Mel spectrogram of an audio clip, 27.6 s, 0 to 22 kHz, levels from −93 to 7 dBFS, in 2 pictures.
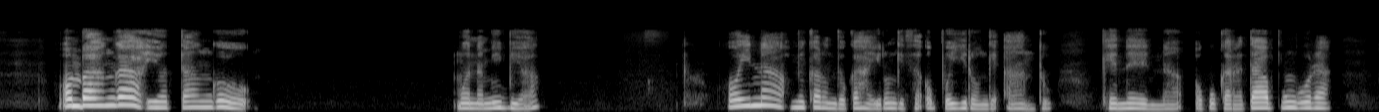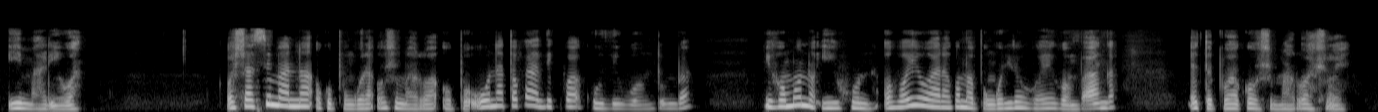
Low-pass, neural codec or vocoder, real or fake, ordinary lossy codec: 7.2 kHz; autoencoder, 48 kHz, 128 numbers a frame, DAC-VAE, trained on Japanese speech; fake; AAC, 48 kbps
